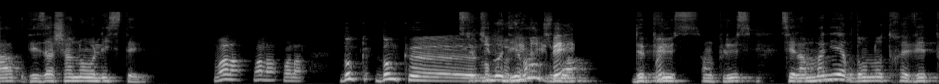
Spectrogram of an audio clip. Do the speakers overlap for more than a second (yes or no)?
yes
